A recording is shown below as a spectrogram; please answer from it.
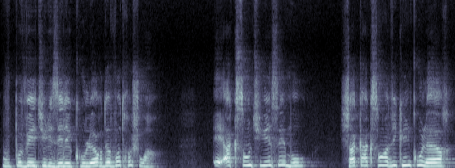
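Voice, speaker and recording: Woman, French grammar teacher, slow and deliberate, slightly high voice, spells out letters. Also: fairly even intonation, warm tone, muffled recording. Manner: patient, addresses viewers directly.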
